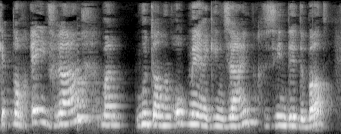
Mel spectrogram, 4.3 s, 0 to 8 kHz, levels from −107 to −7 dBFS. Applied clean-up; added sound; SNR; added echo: neural mask model DeepFilterNet 3.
